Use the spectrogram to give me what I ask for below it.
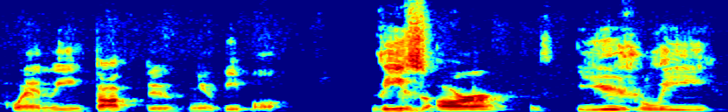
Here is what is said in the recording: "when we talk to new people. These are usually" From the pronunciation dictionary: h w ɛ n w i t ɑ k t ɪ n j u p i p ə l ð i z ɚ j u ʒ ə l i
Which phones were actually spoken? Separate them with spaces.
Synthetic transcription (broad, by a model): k w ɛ n w i t ɑ k t ɪ n j u p i p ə l ð i z ɚ j u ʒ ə l i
